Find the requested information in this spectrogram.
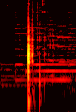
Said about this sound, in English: A jingling noise of the dice.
